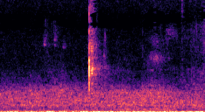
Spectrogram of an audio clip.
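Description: Quiet, steady low rumble of outdoor background noise, with one faint click about a second in.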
